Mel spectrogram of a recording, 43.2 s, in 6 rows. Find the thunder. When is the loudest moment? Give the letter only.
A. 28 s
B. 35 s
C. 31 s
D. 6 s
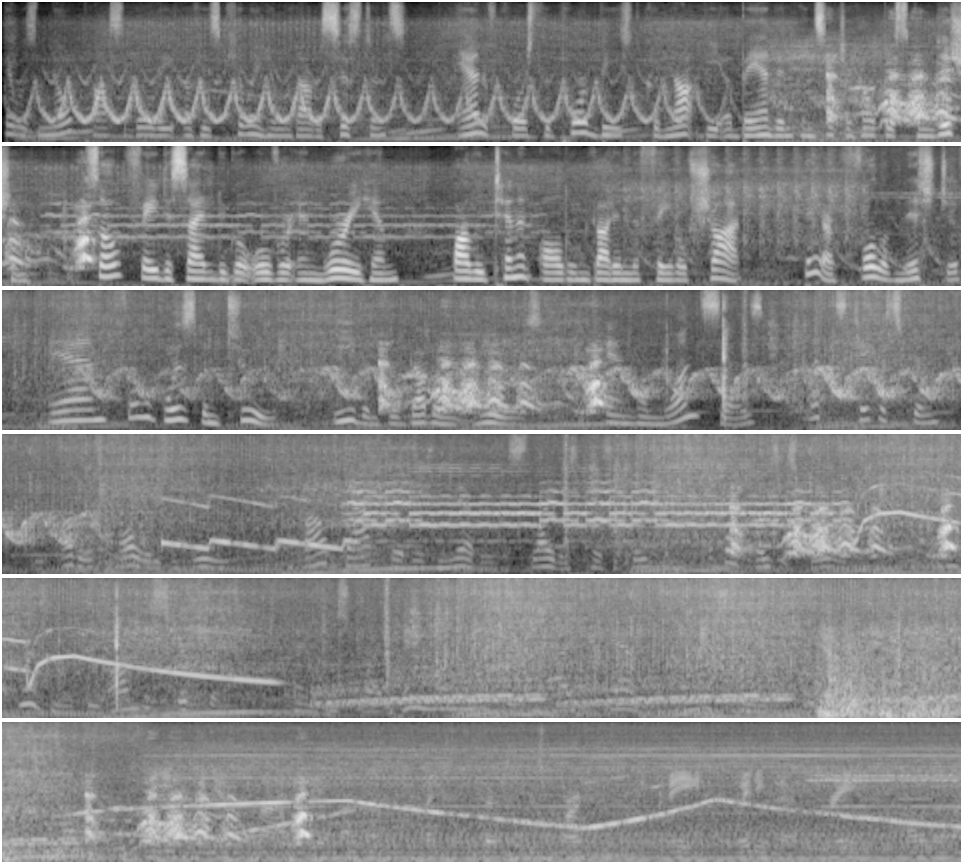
B.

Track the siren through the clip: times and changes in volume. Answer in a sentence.
You can hear the siren from 0.0 to 43.1 s, getting quieter then louder.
